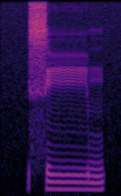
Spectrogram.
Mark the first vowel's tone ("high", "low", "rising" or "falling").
low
